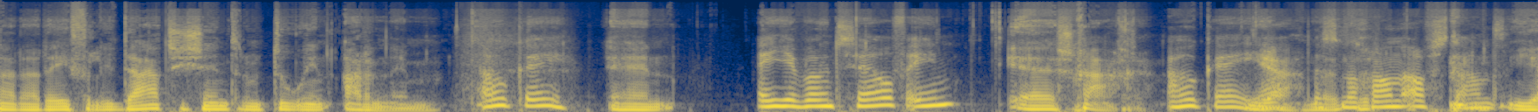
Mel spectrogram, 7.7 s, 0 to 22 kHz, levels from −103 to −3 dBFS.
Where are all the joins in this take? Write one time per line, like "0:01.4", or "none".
none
